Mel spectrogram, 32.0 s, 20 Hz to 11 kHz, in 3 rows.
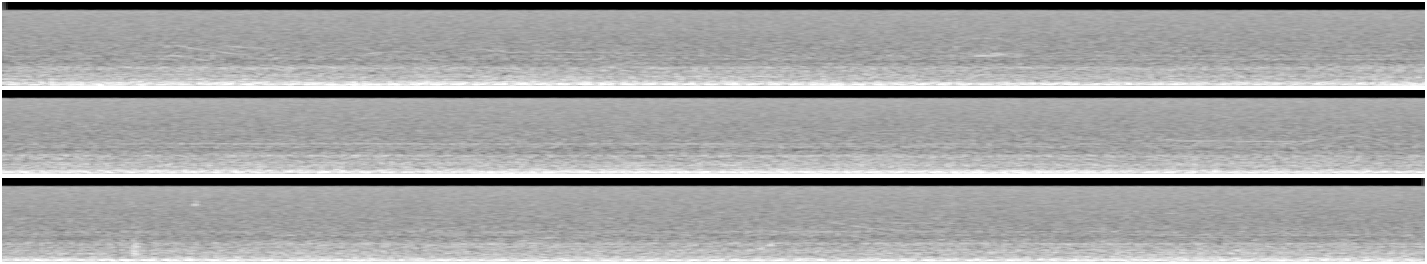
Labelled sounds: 1.3	1.6	killer whale, Bigg's (transient), 1.5 to 1.9 kHz
7.3	7.6	humpback whale, 1.2 to 1.4 kHz
19.4	19.8	killer whale, Bigg's (transient), 1.3 to 1.5 kHz

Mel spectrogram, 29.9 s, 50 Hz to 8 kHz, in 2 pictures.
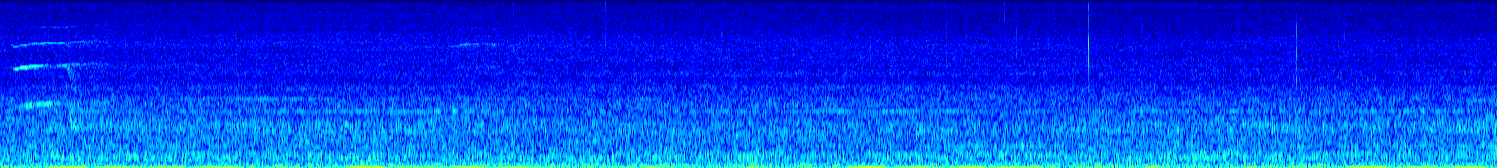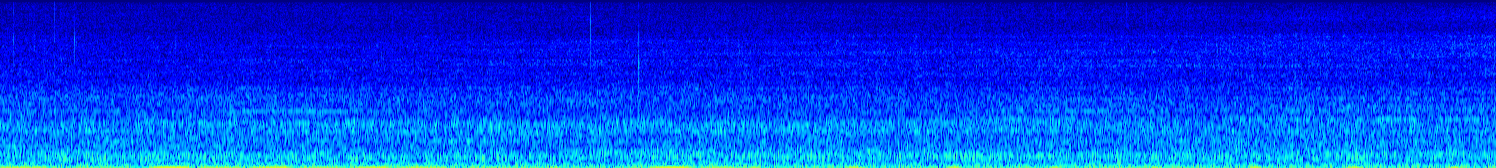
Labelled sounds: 0.1	1.1	killer whale, southern resident, K pod, call S17, 0.56 to 5.2 kHz
4.5	5.1	killer whale, southern resident, K pod, call S16, 2.1 to 4.8 kHz

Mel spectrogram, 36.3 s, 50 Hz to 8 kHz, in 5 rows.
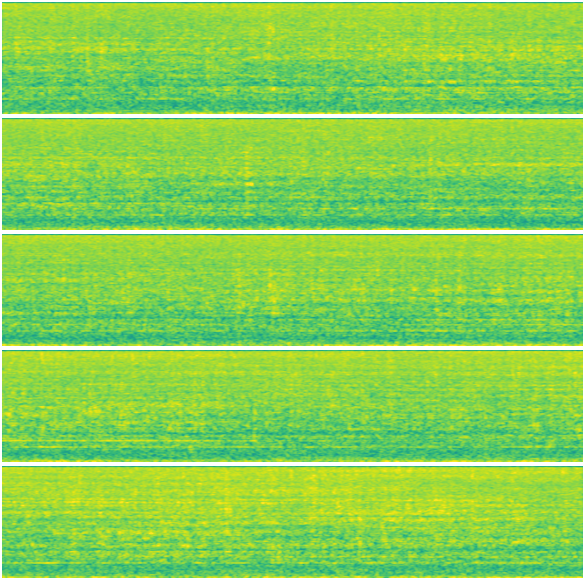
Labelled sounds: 3.0	3.3	vessel noise, 1.6 to 1.9 kHz

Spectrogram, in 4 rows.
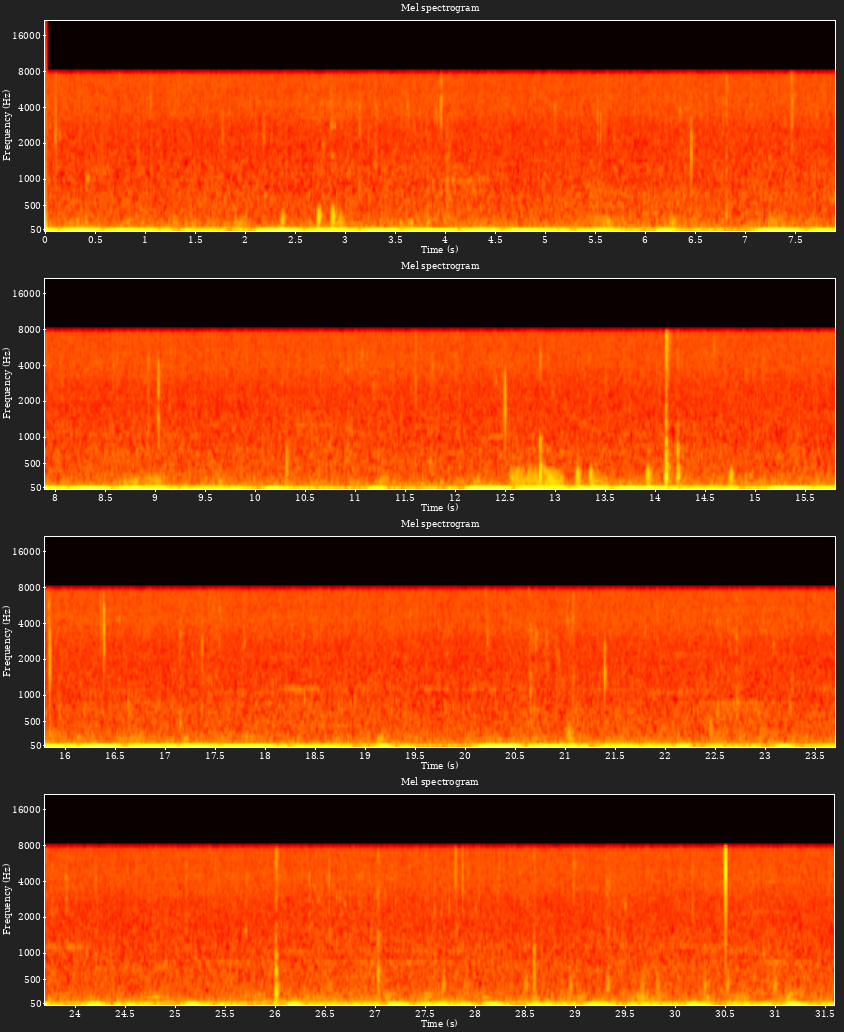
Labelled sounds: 16.2	16.9	killer whale, southern resident, 4.0 to 4.6 kHz
24.9	25.3	killer whale, southern resident, 4.0 to 4.6 kHz
30.6	31.3	killer whale, southern resident, 0.64 to 4.3 kHz

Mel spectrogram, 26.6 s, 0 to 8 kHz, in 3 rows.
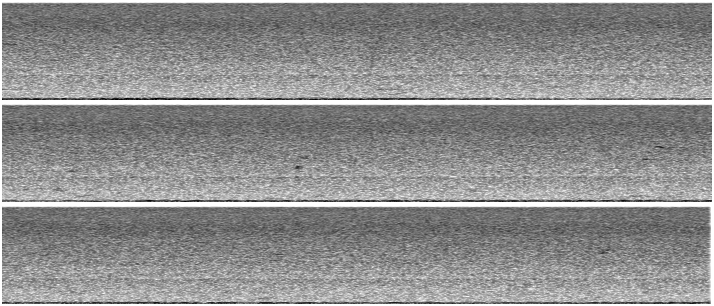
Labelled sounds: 17.1	17.3	humpback whale, 1.9 to 2.1 kHz

